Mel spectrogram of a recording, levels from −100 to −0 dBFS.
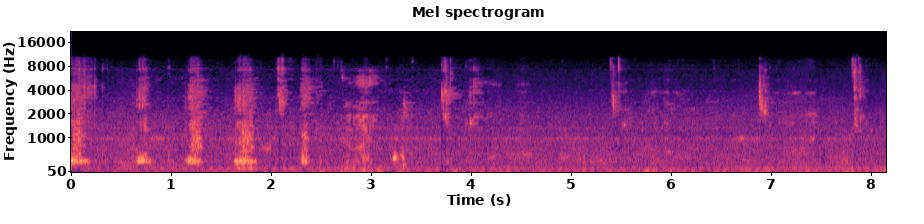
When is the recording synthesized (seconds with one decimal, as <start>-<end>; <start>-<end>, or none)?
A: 6.4-8.2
